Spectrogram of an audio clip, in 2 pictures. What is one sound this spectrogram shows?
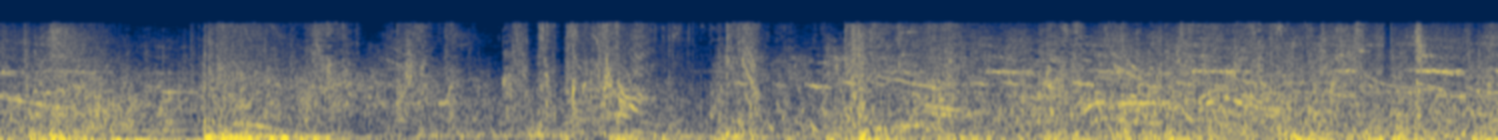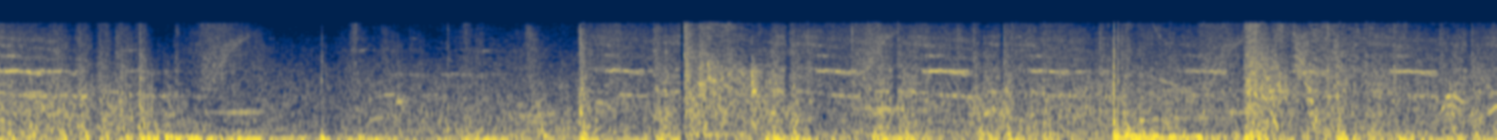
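Explosions boom with deep rumbles.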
